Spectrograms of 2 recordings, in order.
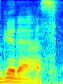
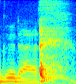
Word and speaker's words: Gudas: Radko Goodass. no, it's Radko Gudas.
